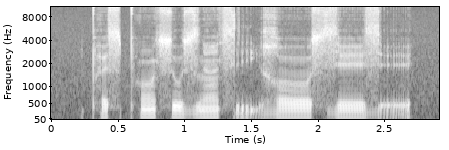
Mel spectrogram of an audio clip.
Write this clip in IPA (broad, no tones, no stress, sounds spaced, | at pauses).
pʰ ɐ s pʰ ɔ̃ s o z l ã s r ḭ ʁ ɔː s z ɛː z ɛ̰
